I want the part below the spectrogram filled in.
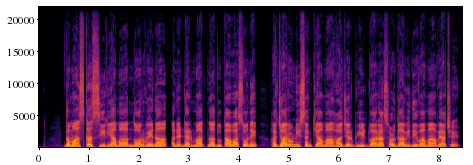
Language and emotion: Gujarati, neutral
